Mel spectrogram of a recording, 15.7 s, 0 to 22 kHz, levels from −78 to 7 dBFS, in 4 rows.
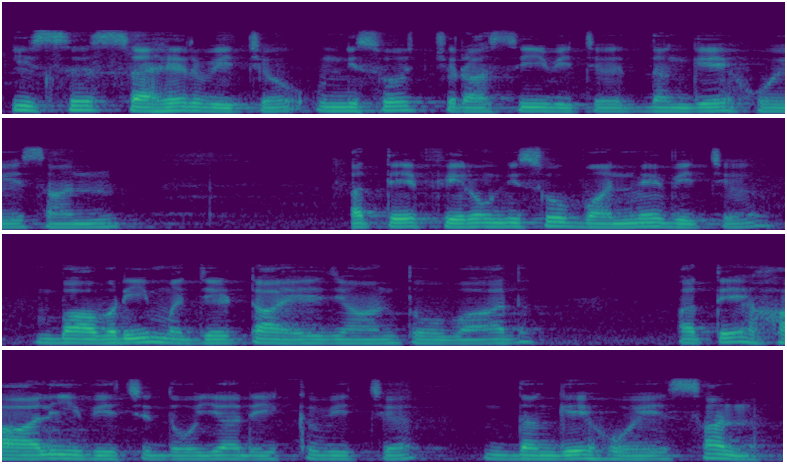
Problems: background sounds at intervals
